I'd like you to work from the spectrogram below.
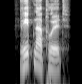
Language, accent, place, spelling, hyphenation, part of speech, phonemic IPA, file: German, Germany, Berlin, Rednerpult, Red‧ner‧pult, noun, /ˈʁeːdnɐˌpʊlt/, De-Rednerpult.ogg
- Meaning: podium, lectern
